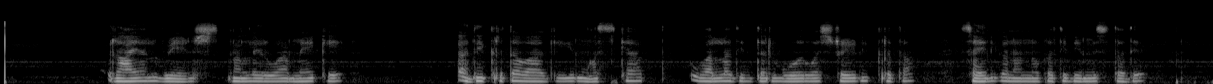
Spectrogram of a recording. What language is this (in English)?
Kannada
